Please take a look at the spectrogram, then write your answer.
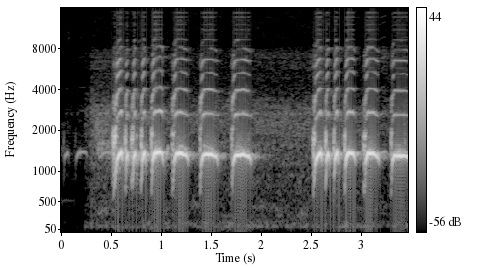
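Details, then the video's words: Local wild zebra dove with a loud, carrying voice, used for luring wild doves; two phrases, each a quick stutter of notes slowing into three or four longer, evenly spaced coos. "PERKUTUT LOKAL ALAM GACOR SUARA BESAR DAN LANTANG COCOK BUAT PIKAT BURUNG PERKUTUT"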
